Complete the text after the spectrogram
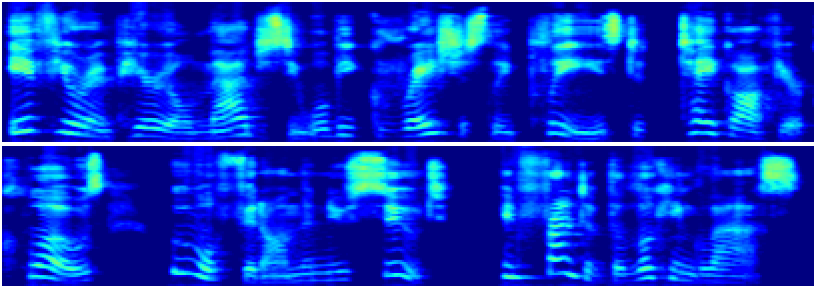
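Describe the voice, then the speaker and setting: A woman's voice: medium pitch, sing-song, moderate pace, darkish tone. A woman playing crafty swindler weavers. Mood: showy. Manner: smooth, showy salesman patter.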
